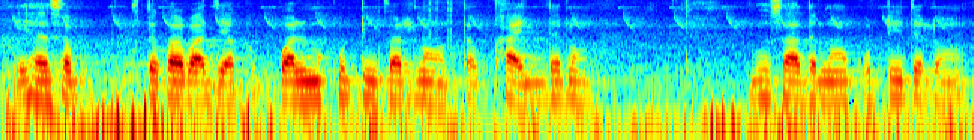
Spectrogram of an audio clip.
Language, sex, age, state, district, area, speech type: Maithili, female, 45-60, Bihar, Begusarai, rural, spontaneous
